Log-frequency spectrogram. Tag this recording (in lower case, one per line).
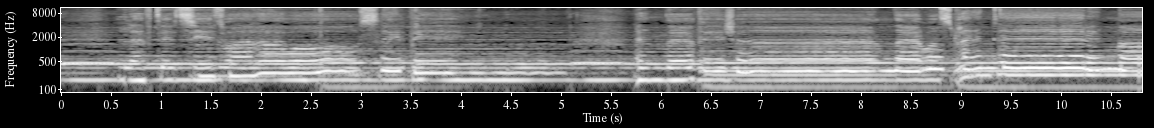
music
